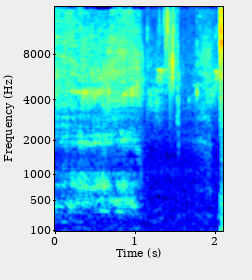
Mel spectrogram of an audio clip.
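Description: A short, rough, breathy vocal sound lasting about a second, then fading.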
